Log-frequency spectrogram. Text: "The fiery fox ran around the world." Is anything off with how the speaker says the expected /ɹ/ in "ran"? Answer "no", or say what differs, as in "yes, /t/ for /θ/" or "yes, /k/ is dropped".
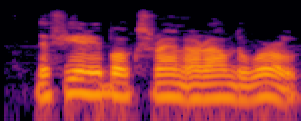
no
